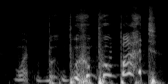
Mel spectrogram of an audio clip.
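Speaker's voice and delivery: high whispered disbelief; shocked whisper. Acted. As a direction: whisper it in horror. Shocked at silly name.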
